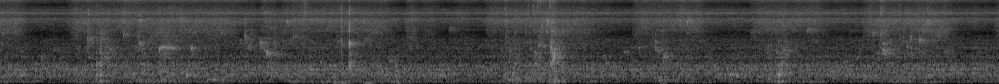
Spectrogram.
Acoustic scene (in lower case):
restroom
